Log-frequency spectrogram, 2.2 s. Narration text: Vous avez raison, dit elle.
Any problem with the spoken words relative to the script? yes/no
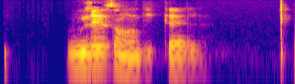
yes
